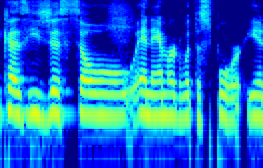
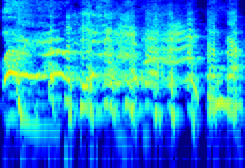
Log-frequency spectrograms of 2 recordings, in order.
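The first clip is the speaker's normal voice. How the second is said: laughing disbelief. Retold or imitated. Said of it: "And I was like".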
